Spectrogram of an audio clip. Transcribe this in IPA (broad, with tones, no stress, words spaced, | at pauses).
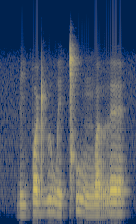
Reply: ɽi˨ pʌ˧ɖʱɯ˧we˨ ǀʰu˦˨ ŋʷa˧ rɛ˦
